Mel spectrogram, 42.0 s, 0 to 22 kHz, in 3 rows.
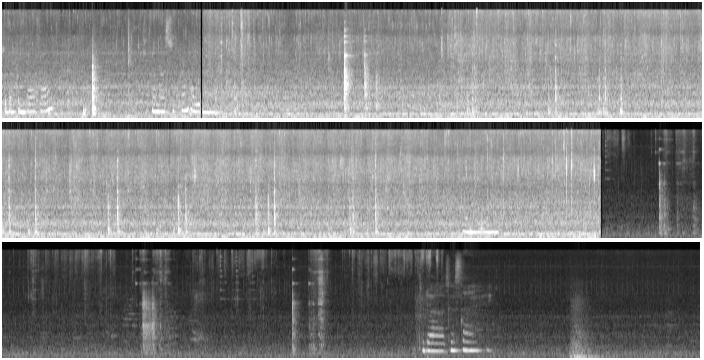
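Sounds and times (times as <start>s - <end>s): sauce sizzling in a frying pan: 0.0s - 26.0s
spatula clicking and scraping pan: 6.4s - 23.0s.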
